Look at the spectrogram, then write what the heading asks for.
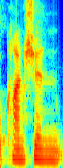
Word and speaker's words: Kanchan: So Kanchan was very awesome in that she said to remember the word luncheon, that rhymes with Kanchan.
